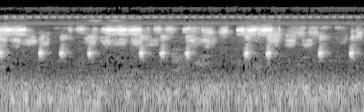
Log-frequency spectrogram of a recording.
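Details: Frog chorus in the jungles of Bali, a dense mix of quick chirping notes, several per second from many overlapping frogs, with high bright trills and a constant thin insect drone above.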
